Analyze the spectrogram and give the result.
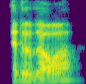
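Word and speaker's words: Edradour: Wie wird es eigentlich richtig ausgesprochen? Etwa Dauer. Ettore Douwer, sehr gut.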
